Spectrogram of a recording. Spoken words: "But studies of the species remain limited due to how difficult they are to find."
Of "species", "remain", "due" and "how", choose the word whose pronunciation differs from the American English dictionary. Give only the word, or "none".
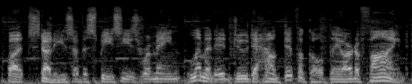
none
